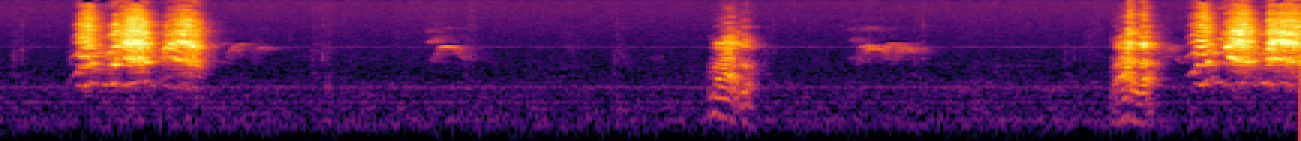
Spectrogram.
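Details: Indoor pet macaw throwing a 'buh bye' tantrum, believing its owner is about to leave. Loud, broad, rasping double shout at the start, a short sharp yelp midway, and a closing burst of loud harsh cries, with faint chirpy sounds between.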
